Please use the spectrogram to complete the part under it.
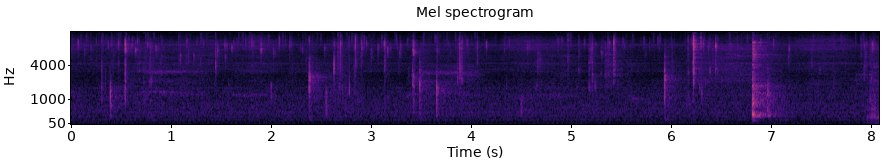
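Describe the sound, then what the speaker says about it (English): Cajun chicken stew stirred in a pot with a spoon, giving scattered soft clinks and wet squishing scrapes at irregular intervals, fairly close but quiet, with a sharper knock near the end. "Now we're going to give this a quick stir."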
